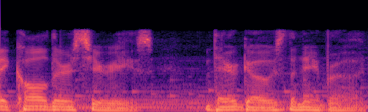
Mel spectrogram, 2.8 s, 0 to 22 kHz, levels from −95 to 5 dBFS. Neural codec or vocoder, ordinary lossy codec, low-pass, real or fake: none; Opus, 64 kbps; 7.2 kHz; real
